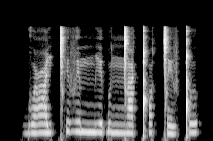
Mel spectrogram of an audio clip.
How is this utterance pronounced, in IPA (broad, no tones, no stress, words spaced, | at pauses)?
ɡo ʕiǀʰɪv ɪmːie̯ɓʊ ŋ͡ǀaǃʰɔ ǀevǃʊ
